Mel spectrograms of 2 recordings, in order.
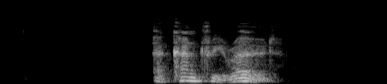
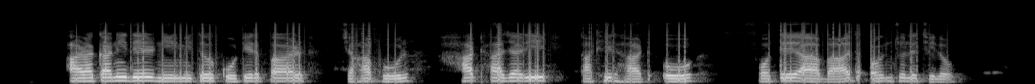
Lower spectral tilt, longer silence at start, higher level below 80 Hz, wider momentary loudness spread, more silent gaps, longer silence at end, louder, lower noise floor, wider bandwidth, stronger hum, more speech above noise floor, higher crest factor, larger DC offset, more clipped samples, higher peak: second, -7 dB/octave vs -8.5 dB/octave; first, 1.55 s vs 0.65 s; second, -72 dBFS vs -50 dBFS; first, 13 LU vs 10 LU; neither; first, 1.1 s vs 0.8 s; second, -23 LUFS vs -17 LUFS; first, -82 dBFS vs -78 dBFS; about the same, 7.8 kHz vs 7.4 kHz; neither; about the same, 59 dB vs 62 dB; about the same, 20 dB vs 16 dB; neither; neither; second, -6 dBFS vs -2 dBFS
